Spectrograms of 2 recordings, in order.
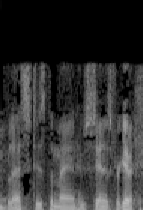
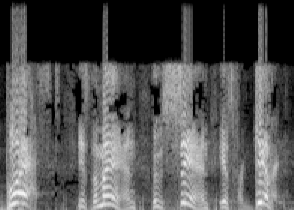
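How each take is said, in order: First: The sentence is read in a flat, plain way. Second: The sentence is read with lively, joyful energy. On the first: The words are read without feeling their meaning. "He wasn't reading it this way" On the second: The speaker feels the joy of being forgiven. "He was"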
